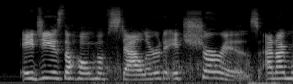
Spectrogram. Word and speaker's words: Stallord: Ag is the home of Stallard. It sure is. And I'm aware that his name is supposed to be Stallord, but what if I pronounce it like Malard?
